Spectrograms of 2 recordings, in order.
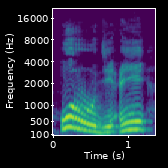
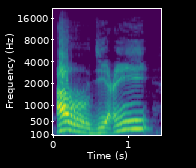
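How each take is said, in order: First: The word begins with a u vowel. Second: The word begins with an a vowel. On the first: "bukan juga urji'i" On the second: "bacanya bukan arji'i"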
